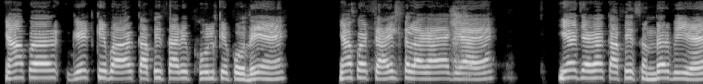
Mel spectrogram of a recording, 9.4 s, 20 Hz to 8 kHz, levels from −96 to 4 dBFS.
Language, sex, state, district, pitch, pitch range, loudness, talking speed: Hindi, male, Bihar, Saran, 230 Hz, 220-245 Hz, -14 LUFS, 145 wpm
